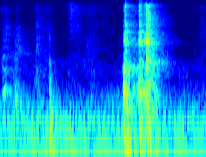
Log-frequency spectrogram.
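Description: Banana bread batter with chocolate chips being divided between two loaf pans: a brief cluster of metal pan clatter and scraping near the middle, otherwise quiet.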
